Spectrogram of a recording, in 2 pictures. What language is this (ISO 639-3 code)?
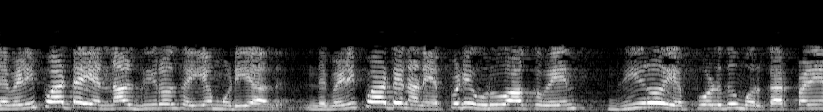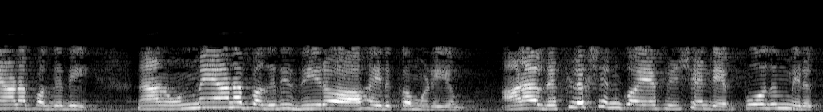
tam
